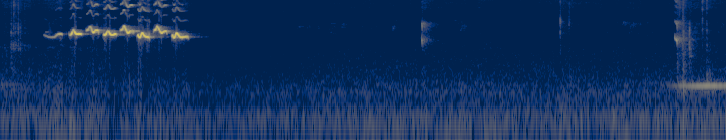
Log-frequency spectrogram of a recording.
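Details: In nature, an ultramarine grosbeak gives a brisk phrase of linked, warbling whistled notes for just over a second, then a long quiet stretch broken by faint ticks and a low steady hum at the end.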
